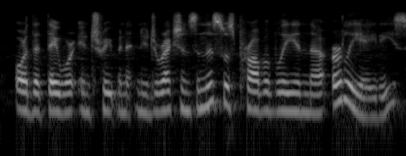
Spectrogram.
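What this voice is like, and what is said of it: Slight Texas accent. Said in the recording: “I'm from Texas, if you picked up a little bit of an accent”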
